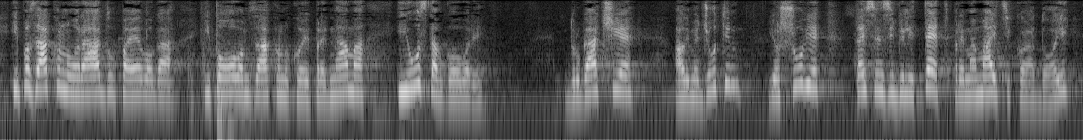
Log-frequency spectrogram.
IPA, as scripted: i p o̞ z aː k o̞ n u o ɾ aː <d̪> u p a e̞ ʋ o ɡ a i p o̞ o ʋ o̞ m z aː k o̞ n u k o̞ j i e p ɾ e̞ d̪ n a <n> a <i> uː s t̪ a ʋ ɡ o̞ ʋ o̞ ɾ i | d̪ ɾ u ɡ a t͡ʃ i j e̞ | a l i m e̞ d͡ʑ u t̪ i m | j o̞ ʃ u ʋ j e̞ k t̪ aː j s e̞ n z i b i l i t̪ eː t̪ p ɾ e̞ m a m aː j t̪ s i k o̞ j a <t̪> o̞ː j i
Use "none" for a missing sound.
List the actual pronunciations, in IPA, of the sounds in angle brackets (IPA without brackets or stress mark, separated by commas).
d̪, m, i, d̪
